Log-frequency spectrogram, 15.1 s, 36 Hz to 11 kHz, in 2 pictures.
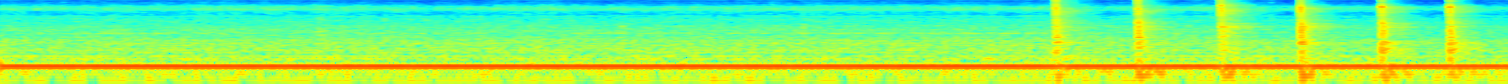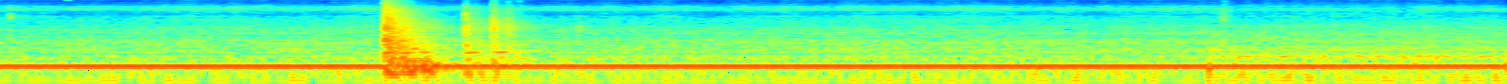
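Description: Hammer tapping a small roll pin punch to drive the stop pin into the bar-oil adjusting screw of a Stihl MS 661 chainsaw, so the oiler can be turned up further. About halfway through come six quick, light, evenly spaced taps, then a couple of seconds later one harder strike with a short ring, followed by a faint tap.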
